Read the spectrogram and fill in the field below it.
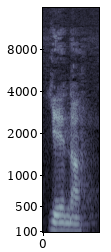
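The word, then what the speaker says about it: Jena: Yeah, it's pronounced Yenna.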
